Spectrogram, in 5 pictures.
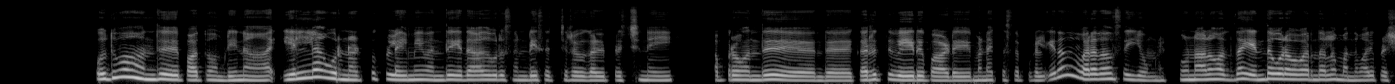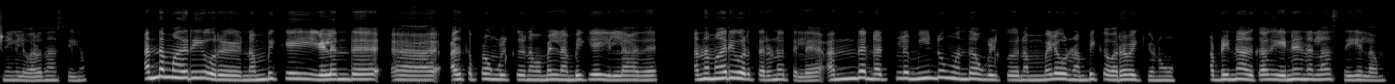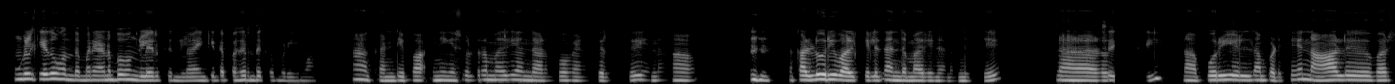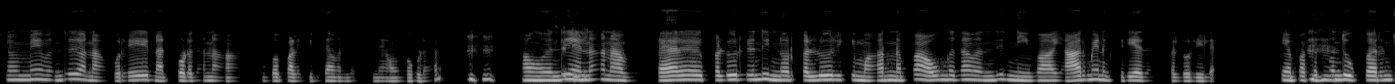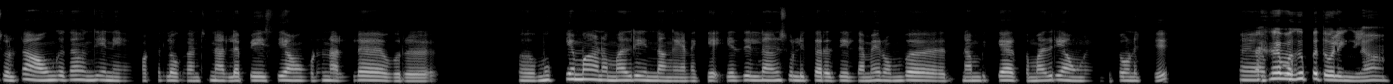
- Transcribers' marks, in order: "உட்காந்து" said as "உட்கான்ச்சு"; "எதுல்ன்னாலும்" said as "எதுன்னாலும்"
- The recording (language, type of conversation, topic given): Tamil, podcast, நம்பிக்கை குலைந்த நட்பை மீண்டும் எப்படி மீட்டெடுக்கலாம்?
